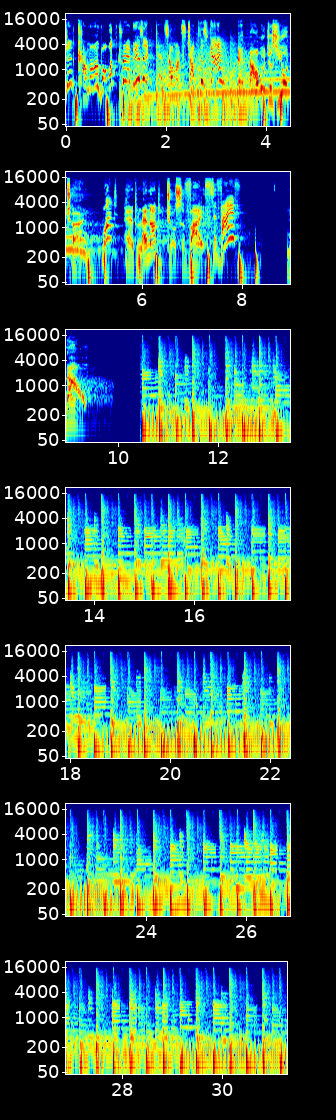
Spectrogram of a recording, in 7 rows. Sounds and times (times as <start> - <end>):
Music: 1.1 - 5.4, 10.4 - 31.3.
